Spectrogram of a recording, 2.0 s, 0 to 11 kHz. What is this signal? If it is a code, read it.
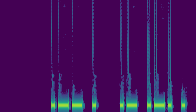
Morse code, heard as a keyed tone, about 34 wpm, 700 Hz. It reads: WE ARE
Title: Sentences from Top 1000 Words - Review Part 1 - 35wpm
